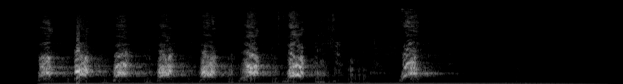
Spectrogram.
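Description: A dog barking about seven times in quick succession, roughly twice a second, then once more after a pause of about a second.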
